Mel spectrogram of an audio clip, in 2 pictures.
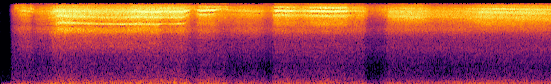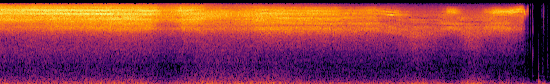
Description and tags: Recorded as part of a collection of sounds created by manipulating a balloon.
